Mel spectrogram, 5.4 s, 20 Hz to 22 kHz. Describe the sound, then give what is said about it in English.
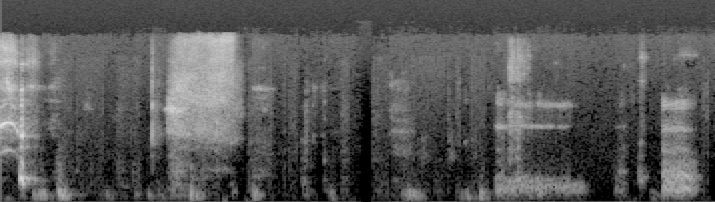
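Someone imitates loud, rumbling, chainsaw-like snoring of a sleeping character, with a few raspy snorts and breathy pauses between throaty drawn-out rattles, the last couple of snores louder and harsher. “So with a 14, you do hear Gordo's chainsaw snoring from over there.”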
